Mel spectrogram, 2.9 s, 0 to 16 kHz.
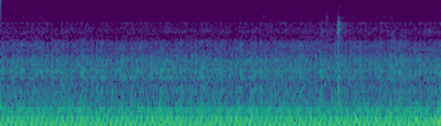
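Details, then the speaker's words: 2006 VW Passat B6 1.9 TDI diesel, 318,000 km, that would only start in first gear, after wiring repair under the hood: low, even diesel clatter holding a steady pulse without hunting or stumbling; check light still on; normal idle. "едем мотору все ровно мотор работает ровно уверенно"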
